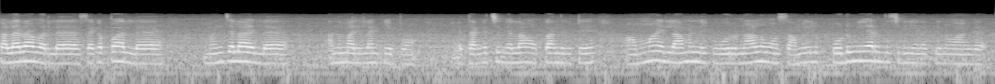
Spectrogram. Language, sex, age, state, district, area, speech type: Tamil, female, 45-60, Tamil Nadu, Dharmapuri, rural, spontaneous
